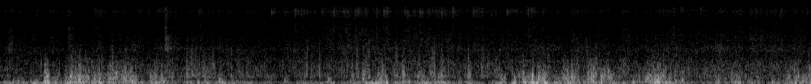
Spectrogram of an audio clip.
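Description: Wind buffeting the microphone in uneven, low rumbling gusts.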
